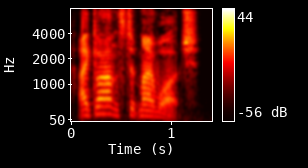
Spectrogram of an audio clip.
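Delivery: ordinary delivery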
